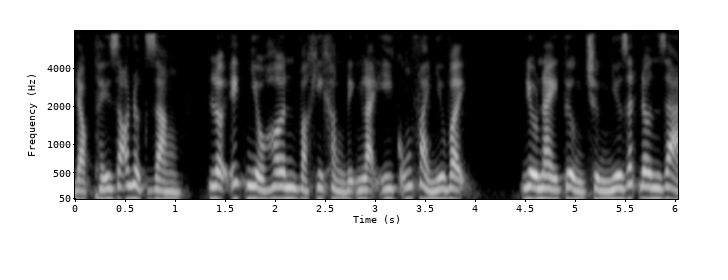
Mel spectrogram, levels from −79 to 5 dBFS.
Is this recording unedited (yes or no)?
yes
